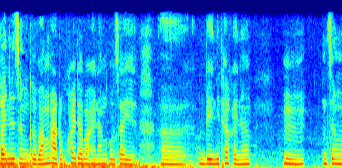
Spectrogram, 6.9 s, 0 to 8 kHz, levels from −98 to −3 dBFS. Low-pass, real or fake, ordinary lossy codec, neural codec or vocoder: 7.2 kHz; real; AAC, 48 kbps; none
